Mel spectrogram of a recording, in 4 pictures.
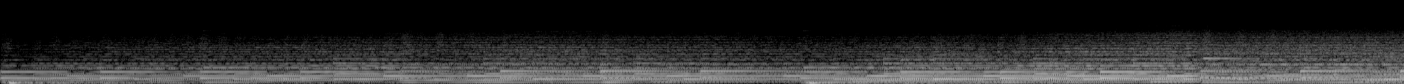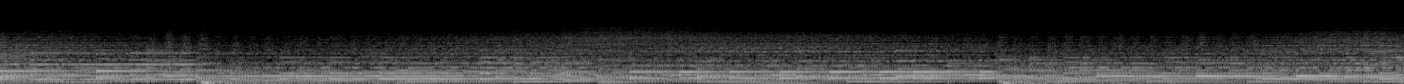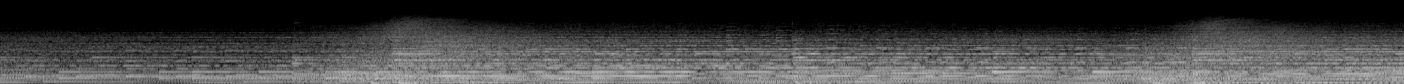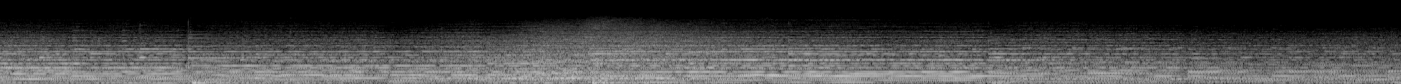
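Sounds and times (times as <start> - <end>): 
ambient music: 0.0 - 56.1.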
